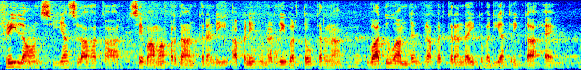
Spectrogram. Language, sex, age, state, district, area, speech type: Punjabi, male, 30-45, Punjab, Amritsar, urban, read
